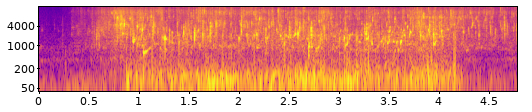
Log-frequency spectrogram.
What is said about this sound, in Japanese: では、お耳を流していきますね。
